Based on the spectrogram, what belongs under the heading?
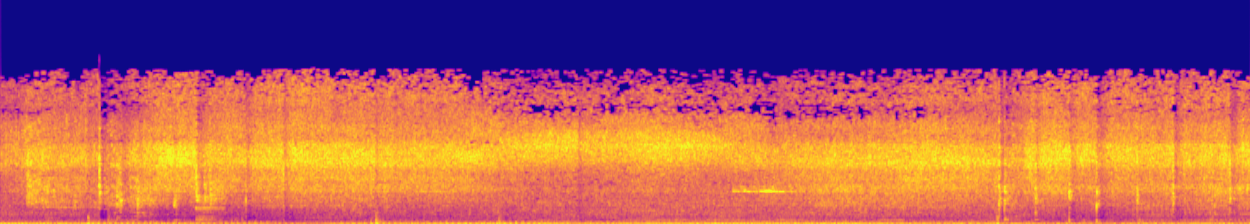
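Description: Vegetables sizzling in a hot iron wok, with the metal spatula now and then knocking and scraping against the pan, over a steady low rumble.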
